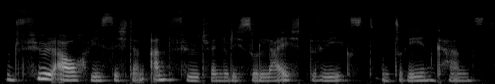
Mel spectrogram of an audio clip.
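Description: A woman with a lowish, husky voice leads a guided meditation. She speaks very slowly and calmly, leaving pauses between gentle instructions. Her soft phrases often sink into breathy near-whispers with a creaky edge. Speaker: hypnosis guide. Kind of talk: soothing guided meditation for weight loss.

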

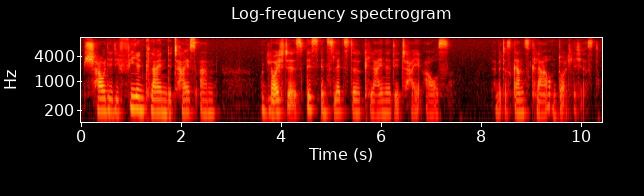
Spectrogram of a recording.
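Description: A woman with a fairly low voice gently leads a soothing guided meditation as a hypnosis guide. She stays calm, and her soft, breathy tone often trails into a whisper.

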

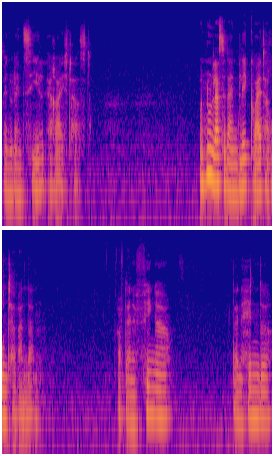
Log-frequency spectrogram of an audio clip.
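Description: This guided meditation for weight loss comes from a hypnosis guide with a low-leaning, husky voice. She speaks very slowly and calmly, pausing between her gentle instructions, and often drops into breathy near-whispers tinged with creak.

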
